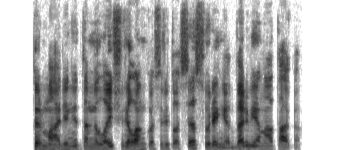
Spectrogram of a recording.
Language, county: Lithuanian, Kaunas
